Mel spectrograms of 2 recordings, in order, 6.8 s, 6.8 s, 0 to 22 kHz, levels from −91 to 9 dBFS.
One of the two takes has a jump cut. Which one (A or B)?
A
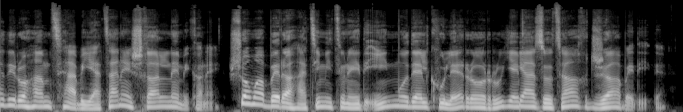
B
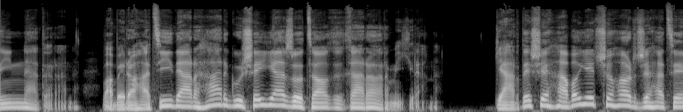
A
